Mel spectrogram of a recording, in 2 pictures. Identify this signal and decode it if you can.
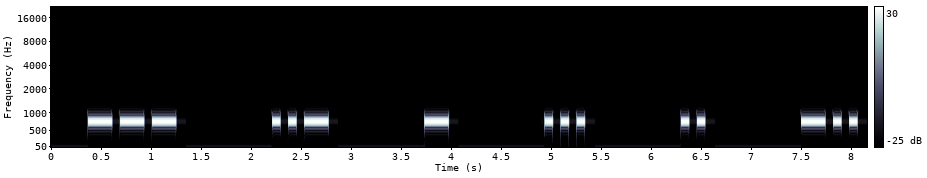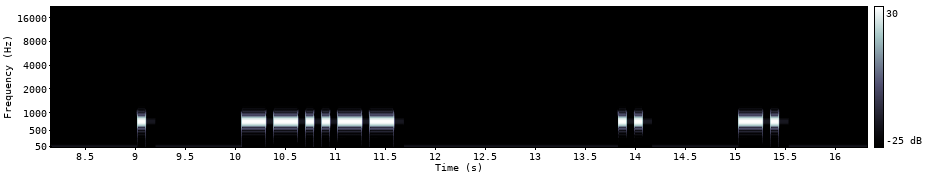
Morse code, heard as a keyed tone, about 15 wpm, spaced as for 7 wpm, 750 Hz. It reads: OUTSIDE, IN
